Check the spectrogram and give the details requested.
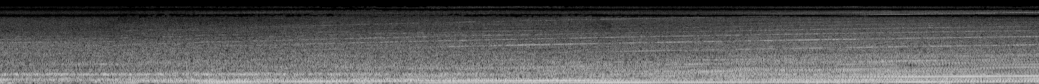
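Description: Maruti Baleno's naturally aspirated petrol engine pulling under load on a chassis dynamometer during a power run on the stock tune. The revs climb slowly and steadily from about a second in.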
